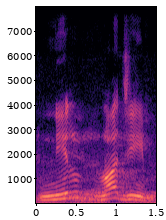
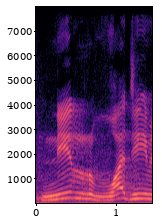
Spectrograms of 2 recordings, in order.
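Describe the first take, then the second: First: The second part begins with an r sound. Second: The second part begins with a w sound. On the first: The speaker calls it right. "निर्रजीम, निर्वजीम नहीं" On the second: The speaker calls it wrong. "इधर भी वाओ पढ़ा जा रहा है"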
